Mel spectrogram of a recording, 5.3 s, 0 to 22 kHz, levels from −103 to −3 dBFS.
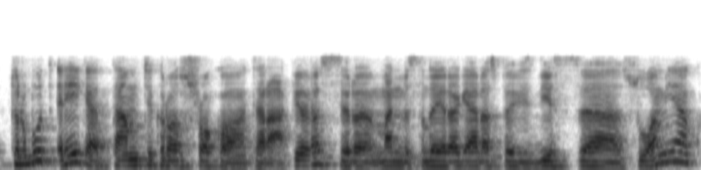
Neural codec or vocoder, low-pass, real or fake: none; 5.4 kHz; real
